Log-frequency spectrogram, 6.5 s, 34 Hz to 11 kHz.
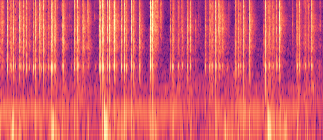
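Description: Fingernails tap quickly on the outer plastic shell of a white cycling helmet, a hollow shell over foam. The taps come in rapid, uneven bursts of short, dry clicks with a hollow tone around 720 Hz and bright edges, each dying away almost instantly. A steady low hum runs underneath.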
